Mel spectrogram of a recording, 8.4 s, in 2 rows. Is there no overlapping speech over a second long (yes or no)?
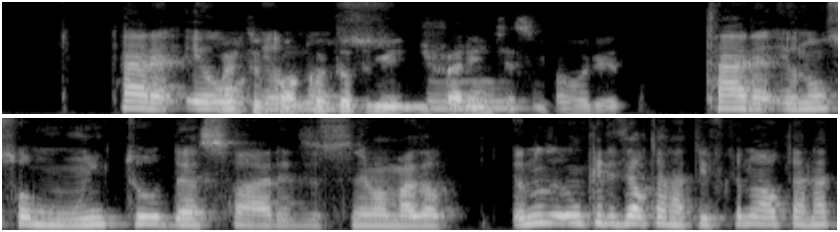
no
